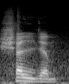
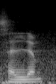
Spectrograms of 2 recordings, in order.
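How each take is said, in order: First: The word begins with an 'sh' sound. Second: The word begins with an 's' sound. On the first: The speaker calls it right. "जैसे शीन शलजम" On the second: The speaker calls it wrong. "बहुत से लोग कहते हैं सलजम, ये बड़ा अजीब सा लगता है"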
